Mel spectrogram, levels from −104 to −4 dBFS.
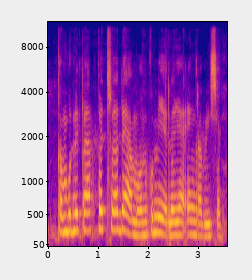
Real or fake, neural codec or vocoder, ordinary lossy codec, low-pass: fake; codec, 24 kHz, 3 kbps, HILCodec; none; 10.8 kHz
